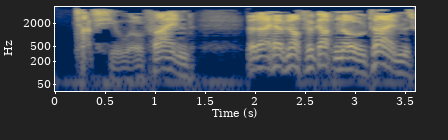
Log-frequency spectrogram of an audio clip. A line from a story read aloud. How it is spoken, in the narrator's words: cried Mr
